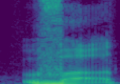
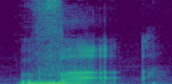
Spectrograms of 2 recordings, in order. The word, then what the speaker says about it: vợ: Vợ tôi, Vợ tôi, vợ, vợ, vợ, vợ, vợ tôi. vợ tôi. In Vietnamese, the word for wife is pronounced with a low, falling, broken tone.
